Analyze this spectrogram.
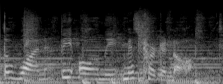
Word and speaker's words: Kuykendall: We are of course talking about the one, the only Miss Kirkland Doll. It's pronounced Kirk Gandal, even though there's no R.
